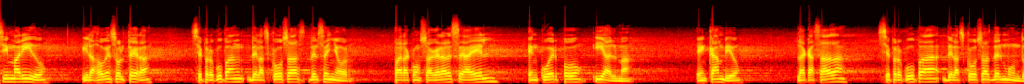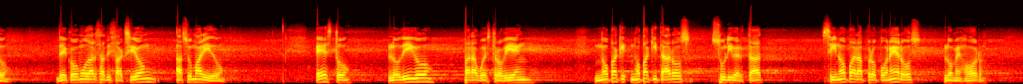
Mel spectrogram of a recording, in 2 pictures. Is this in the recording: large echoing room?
yes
